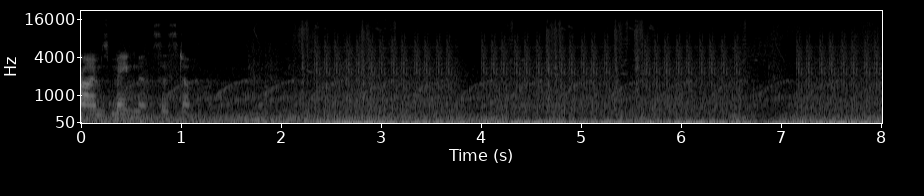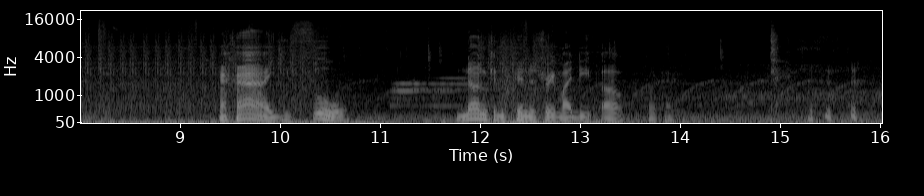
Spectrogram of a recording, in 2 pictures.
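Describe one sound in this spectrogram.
An energy weapon fires in rapid, repeated bursts.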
